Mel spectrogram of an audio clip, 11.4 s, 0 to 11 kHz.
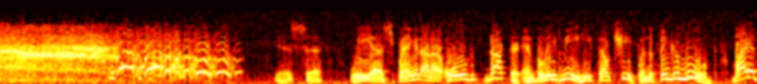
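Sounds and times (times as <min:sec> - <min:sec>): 
woman screaming and shrieking: 0:00.0 - 0:02.5
laughter: 0:01.5 - 0:03.7
speech: 0:03.4 - 0:11.3.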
